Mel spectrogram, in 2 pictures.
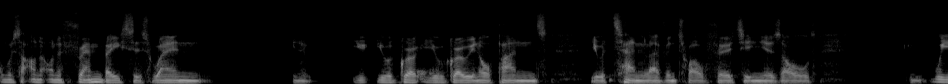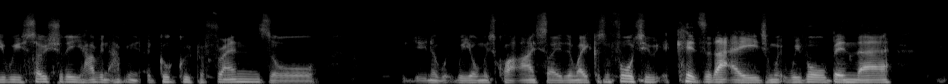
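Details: Adult man speaking; normal speech.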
